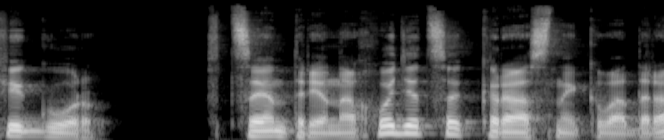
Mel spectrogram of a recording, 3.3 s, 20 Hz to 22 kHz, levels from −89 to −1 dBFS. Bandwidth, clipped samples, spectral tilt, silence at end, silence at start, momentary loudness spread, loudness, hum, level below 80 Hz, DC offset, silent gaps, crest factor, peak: 19 kHz; under 0.1%; -4.5 dB/octave; 0 s; 0 s; 8 LU; -21 LUFS; none; -52 dBFS; under 0.1%; 0.68-0.98 s; 16 dB; -4 dBFS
